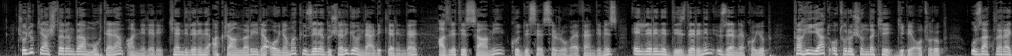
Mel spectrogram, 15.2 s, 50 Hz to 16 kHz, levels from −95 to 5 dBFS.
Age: 40-59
